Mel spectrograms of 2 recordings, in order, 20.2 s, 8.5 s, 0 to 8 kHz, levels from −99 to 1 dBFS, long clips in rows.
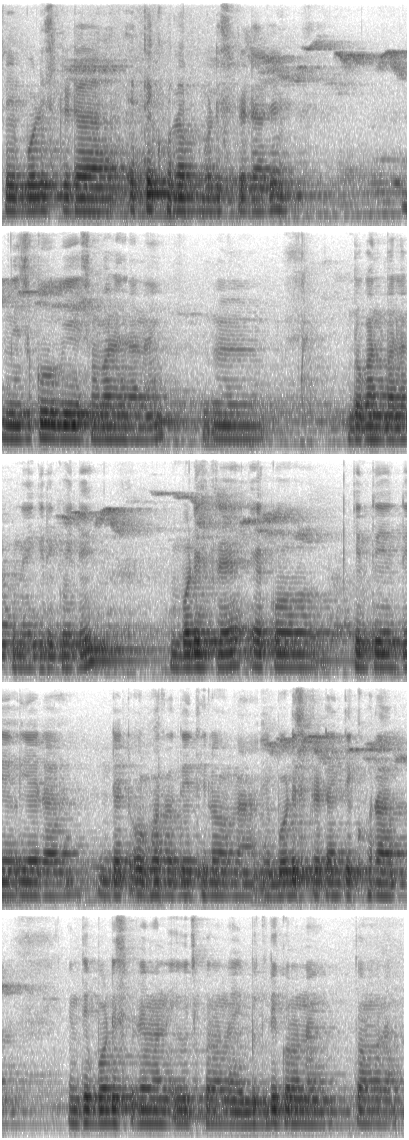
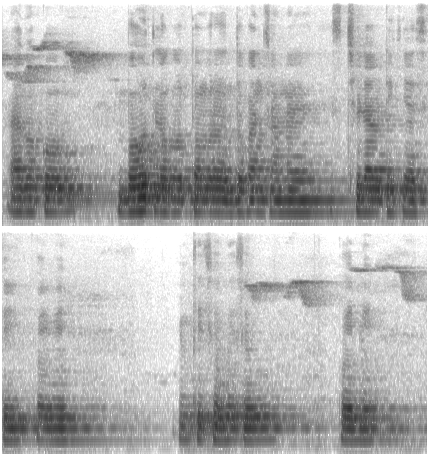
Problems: none marked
